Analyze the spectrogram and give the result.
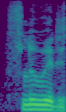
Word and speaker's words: Phluid: Fluid is spelled P-H-L-U-I-D.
